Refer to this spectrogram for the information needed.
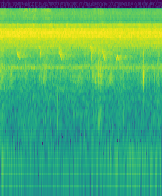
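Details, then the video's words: An unidentified leafbird species calls while perched beside a road near Thattekkad Bird Sanctuary, Kerala: short, high whistled notes, about two each second, over a steady loud insect drone. "ലീഫ് ബേർഡ് ഇരുന്ന് കരയുന്നുണ്ട്, ഇലക്കിളി."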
